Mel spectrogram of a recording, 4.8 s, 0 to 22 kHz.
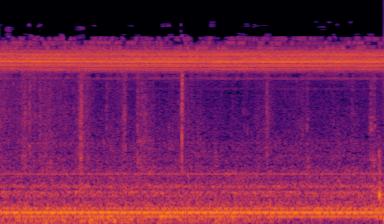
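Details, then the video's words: Cicadas give a steady, high, unbroken hiss all around a safari vehicle on a 2 November sunrise drive near feeding elephants, over a low engine rumble and faint clicks, while the dawn chorus is quiet. "I'm sure you can hear the cicadas going psst"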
